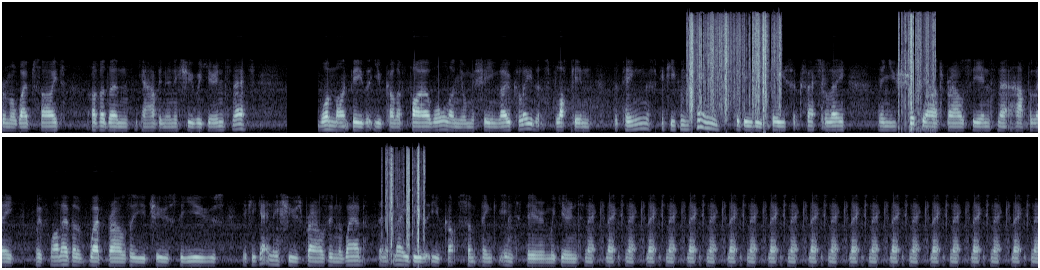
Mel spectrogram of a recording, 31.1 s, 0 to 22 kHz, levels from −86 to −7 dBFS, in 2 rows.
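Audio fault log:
10.26–11.71 s, 13.43–14.00 s, 21.23–21.87 s: cable scratch noise. Ragged rustling bursts sit about 5 dB over the sound, likely a worn lead or connector being jostled.
24.84 s to the end: broken-record loop. A 0.61 s chunk repeats back to back ten times, likely a stalled player or stream resending its last fragment, so the real audio is lost.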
